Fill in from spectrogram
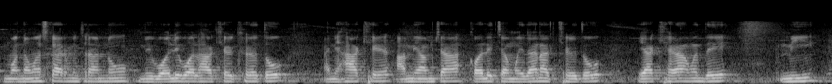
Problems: constant background noise, continuous background conversations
